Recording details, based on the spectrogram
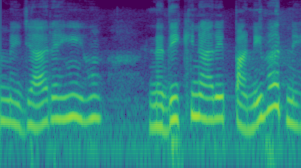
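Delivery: plain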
